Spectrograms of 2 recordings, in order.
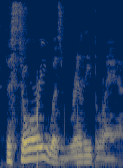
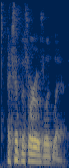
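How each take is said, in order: First: It is said slowly. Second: It is said fast.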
